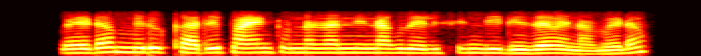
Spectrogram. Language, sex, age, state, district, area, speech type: Telugu, female, 30-45, Telangana, Jagtial, urban, conversation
